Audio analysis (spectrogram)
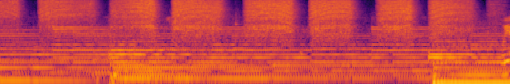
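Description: A sunflower stem is spray-painted green in short, regular hissing bursts, close and loud, over a steady low tonal hum in the background.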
